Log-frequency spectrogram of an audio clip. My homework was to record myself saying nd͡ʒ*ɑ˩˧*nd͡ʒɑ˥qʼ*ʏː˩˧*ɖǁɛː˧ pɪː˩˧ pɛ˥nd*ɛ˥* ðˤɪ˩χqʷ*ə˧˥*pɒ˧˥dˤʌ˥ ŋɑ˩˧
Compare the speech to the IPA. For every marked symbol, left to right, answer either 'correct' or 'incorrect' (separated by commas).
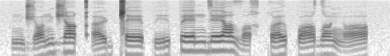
incorrect, incorrect, incorrect, incorrect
